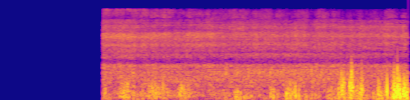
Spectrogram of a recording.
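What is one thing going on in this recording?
A tractor engine idles nearby.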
